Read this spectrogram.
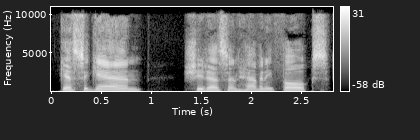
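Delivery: high, languid teasing woman; bored blonde. A narrator's reading. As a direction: toss it off, lazily mocking.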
